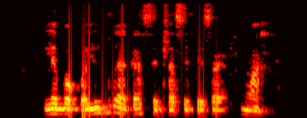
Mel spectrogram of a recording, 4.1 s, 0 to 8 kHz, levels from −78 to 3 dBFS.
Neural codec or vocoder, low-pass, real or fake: none; 7.2 kHz; real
